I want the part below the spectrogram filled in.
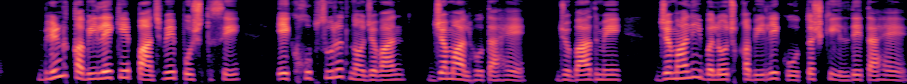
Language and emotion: Urdu, neutral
